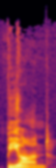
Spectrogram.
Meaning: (preposition) 1. Further away than 2. On the far side of 3. Later than; after 4. Greater than; so as to exceed or surpass 5. In addition to; supplementing 6. Past, or out of reach of
- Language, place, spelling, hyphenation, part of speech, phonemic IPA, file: English, California, beyond, be‧yond, preposition / adverb / noun, /biˈ(j)ɑnd/, En-us-beyond.ogg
